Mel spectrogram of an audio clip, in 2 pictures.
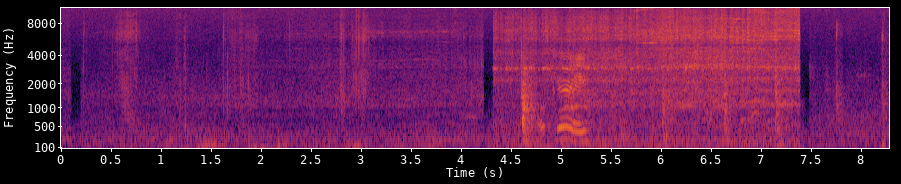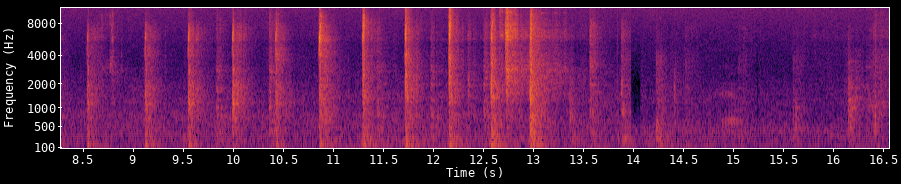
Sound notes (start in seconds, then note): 2.2 voices, hammering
